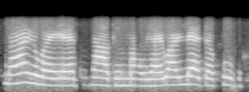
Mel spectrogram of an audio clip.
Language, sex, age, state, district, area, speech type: Goan Konkani, female, 18-30, Goa, Tiswadi, rural, conversation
